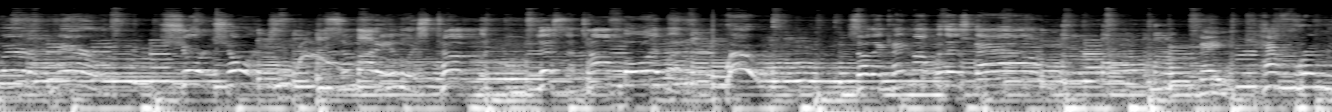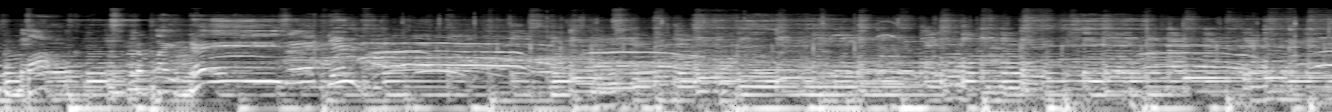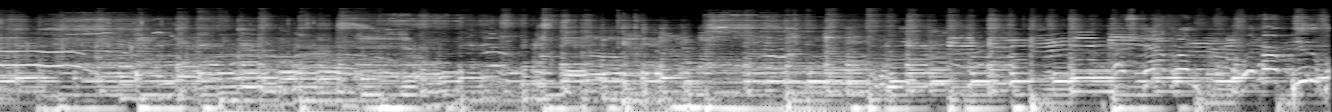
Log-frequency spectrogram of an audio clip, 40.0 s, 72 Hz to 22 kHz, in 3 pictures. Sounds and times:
Music: 0.0s - 39.9s.

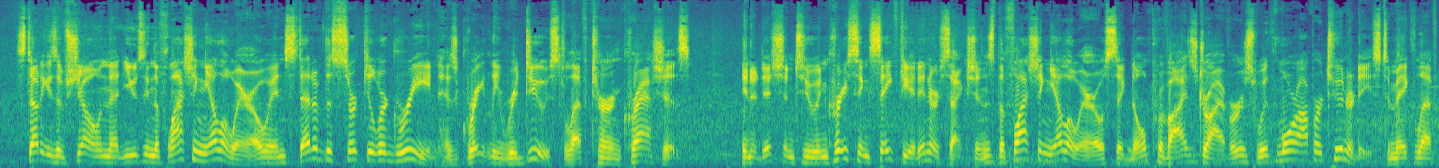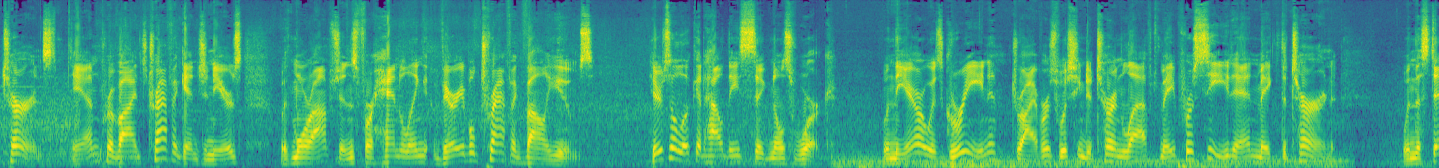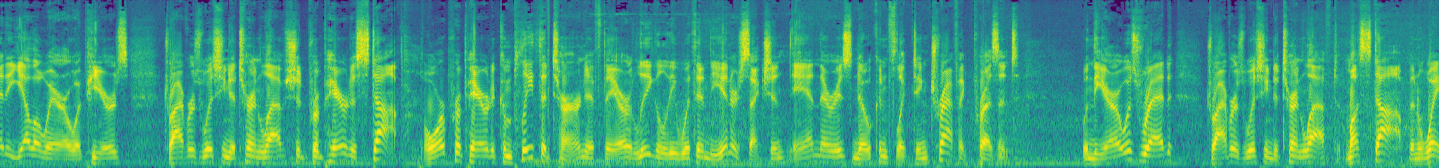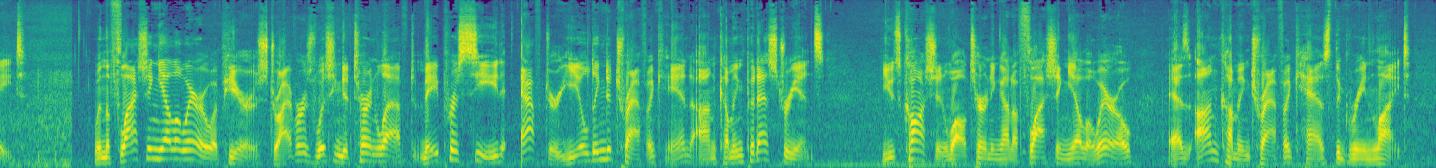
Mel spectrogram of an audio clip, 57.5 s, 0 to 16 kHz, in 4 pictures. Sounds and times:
Speech: 0.2s - 43.5s, 44.1s - 57.4s.

